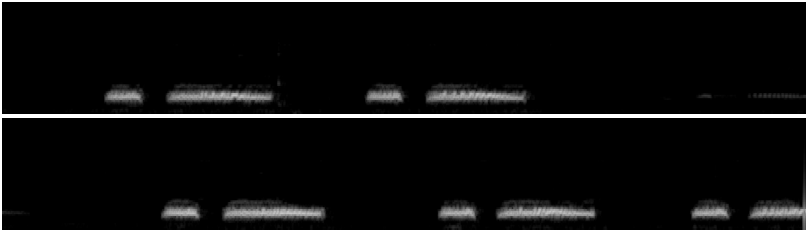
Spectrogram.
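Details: Coming in from scrub to confront a decoy, a wild spotted dove repeats low, rough coo phrases, each a brief note followed by a longer one, with a quiet gap and a faint soft coo midway.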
